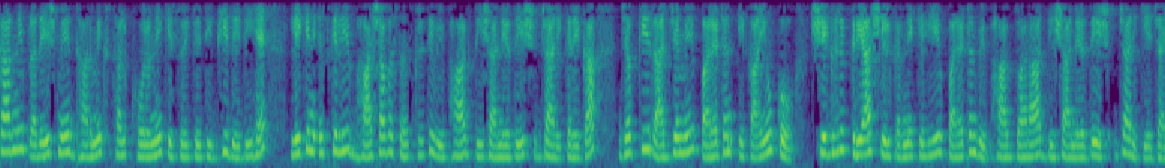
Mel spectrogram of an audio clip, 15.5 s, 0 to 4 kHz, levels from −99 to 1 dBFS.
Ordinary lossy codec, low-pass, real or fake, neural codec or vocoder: none; 3.6 kHz; real; none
